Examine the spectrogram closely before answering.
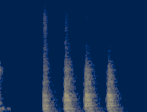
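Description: knocking on wood

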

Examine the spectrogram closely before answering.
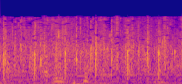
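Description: applause

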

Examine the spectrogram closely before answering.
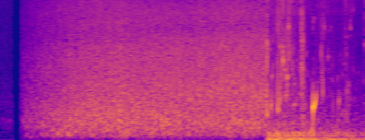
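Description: sea waves and surf

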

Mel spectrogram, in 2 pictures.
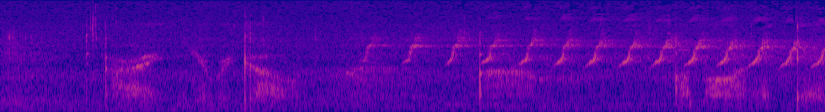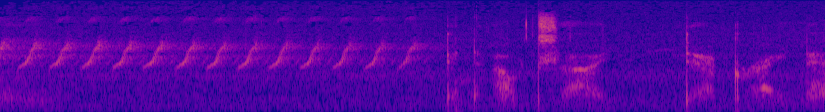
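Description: bird chirping outdoors

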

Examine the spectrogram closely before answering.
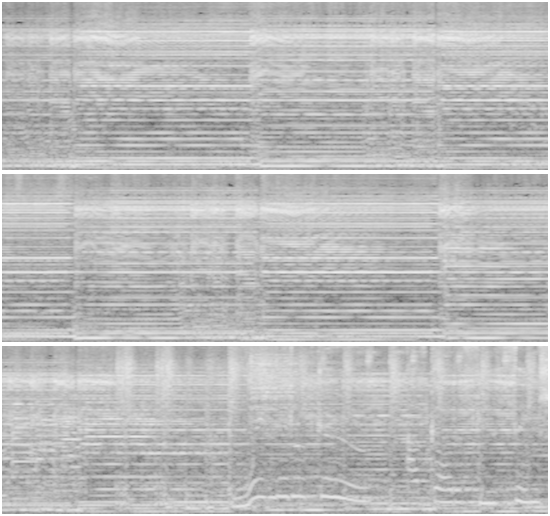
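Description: music playing

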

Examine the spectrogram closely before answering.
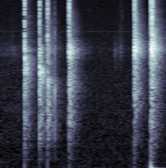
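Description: hand clapping

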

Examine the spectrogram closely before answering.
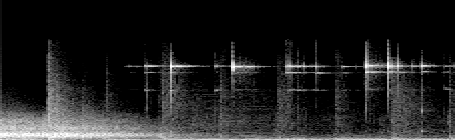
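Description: gunfire

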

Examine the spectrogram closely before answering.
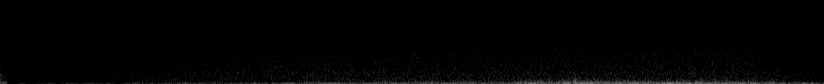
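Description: white noise

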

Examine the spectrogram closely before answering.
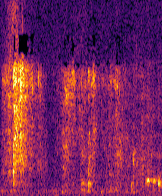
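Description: dog chewing on something

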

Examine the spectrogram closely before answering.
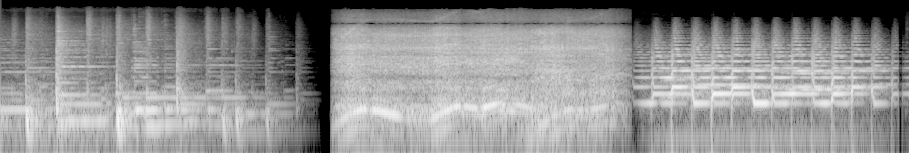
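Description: diesel car engine revving

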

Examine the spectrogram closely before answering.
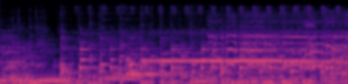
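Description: chickens squawking

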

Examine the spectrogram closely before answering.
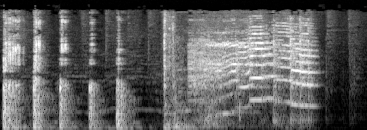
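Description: knocking on a door

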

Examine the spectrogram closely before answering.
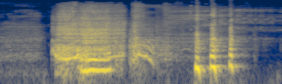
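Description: blowing nose

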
